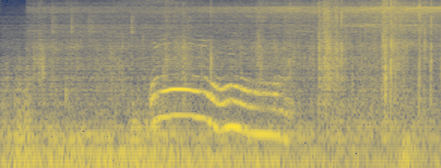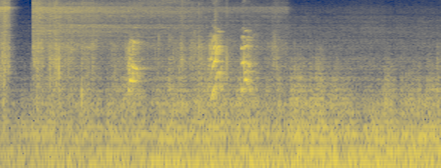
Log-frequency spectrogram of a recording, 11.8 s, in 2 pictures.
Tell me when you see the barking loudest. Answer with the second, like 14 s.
2 s.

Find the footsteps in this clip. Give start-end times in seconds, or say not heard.
0.3-9.8.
